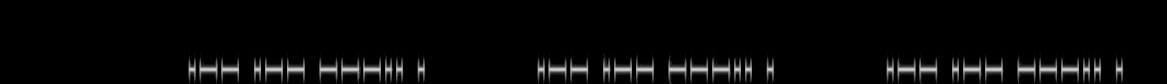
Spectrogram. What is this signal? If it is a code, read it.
Morse code, heard as a keyed tone, about 21 wpm, 700 Hz. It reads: WW8E WW8E WW8E
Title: USA Call Signs - 4 Characters - Repeated 3x - 22wpm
